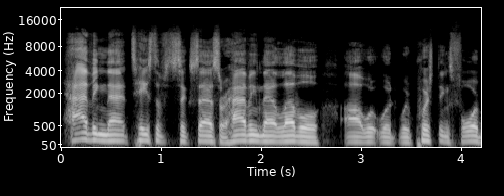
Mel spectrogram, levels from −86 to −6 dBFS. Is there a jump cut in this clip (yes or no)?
no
